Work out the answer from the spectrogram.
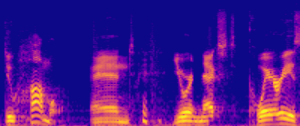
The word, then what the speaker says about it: Duhamel: I'm from the South, so I pronounce it Duhamel.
